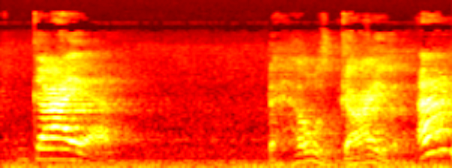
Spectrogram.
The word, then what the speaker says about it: Gaia: not Dino it's not Gale how do you spell it so you say Aya like a i a so g-a-i-a g i g i g g a g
